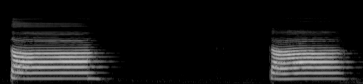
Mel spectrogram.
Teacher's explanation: با با با بند ہونٹوں کے گیلے حصے سے ادا ہوتا ہے، با۔ تا تا زبان کی نوک جب اوپر سامنے والے 2 دانتوں کی جڑ سے لگے تو اس سے تا ادا ہوتا ہے، یعنی زبان کی نوک اور ثنایا علیہ کی جڑ۔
